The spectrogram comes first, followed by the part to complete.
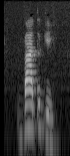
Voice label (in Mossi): "vãdge", moore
